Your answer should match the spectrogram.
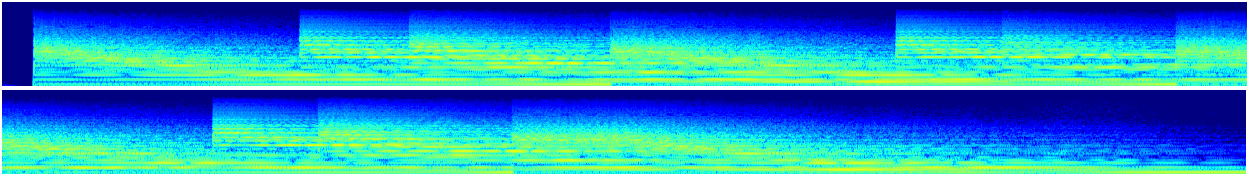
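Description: Elka Synthex polyphonic synthesizer playing a slow progression of sustained chords, the bass note changing about every four seconds. Its tone is full, rich and kind of melancholy.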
